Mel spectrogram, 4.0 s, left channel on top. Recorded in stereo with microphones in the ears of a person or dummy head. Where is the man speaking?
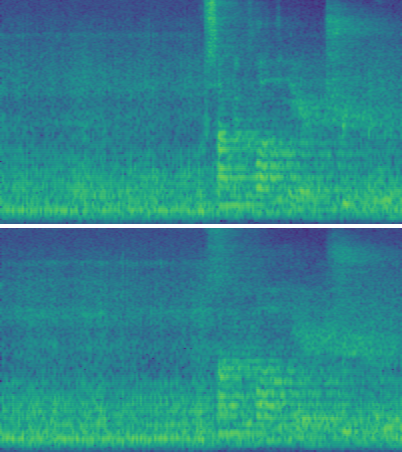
70° left (ahead or behind), 2.5 m; by 3.9 s 60° left (ahead or behind), 4 m.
